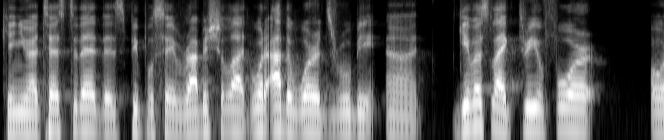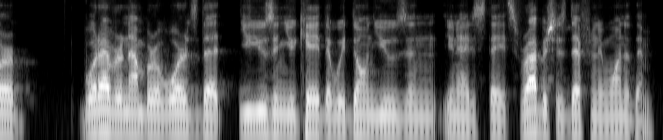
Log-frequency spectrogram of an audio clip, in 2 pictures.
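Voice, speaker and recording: A man's voice: medium pitch, level tone, moderate pace, clear, resonant tone, dry recording, studio quality. A man from Russia, a channel host chatting casually and answering viewer comments with frequent restarts and laughs. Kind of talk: casual live-stream chat reading viewer comments.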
